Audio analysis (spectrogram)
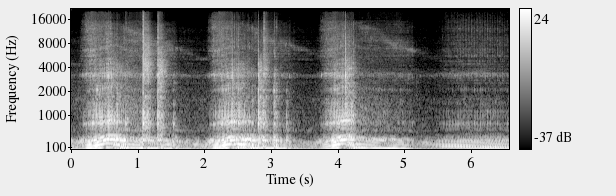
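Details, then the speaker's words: Audi TTS (MK2 8J) with a TTRS low-pressure fuel pump, just after the Torqbye PM4 fuel pump control module install: three quick throttle blips rise and fall, with sharp pops and crackles on overrun as the throttle closes. "it pops that's interesting"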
